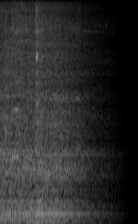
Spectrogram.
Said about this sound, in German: Und ich hatte gerade die Frage gestellt, warum der Schotterpflug, der jetzt hier vorbeikommt, das Schotter nicht hier reinpflügt.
